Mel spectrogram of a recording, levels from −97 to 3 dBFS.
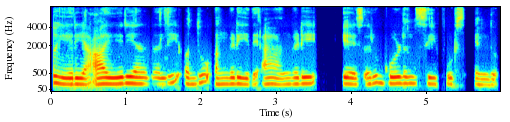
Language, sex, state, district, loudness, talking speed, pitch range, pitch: Kannada, female, Karnataka, Bangalore, -18 LUFS, 140 wpm, 170-185 Hz, 175 Hz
